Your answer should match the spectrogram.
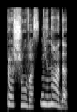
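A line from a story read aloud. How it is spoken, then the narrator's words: Pleading. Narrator (Russian): взмолилась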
